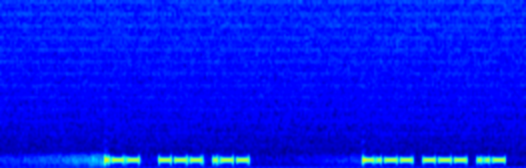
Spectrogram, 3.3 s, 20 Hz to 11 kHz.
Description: Morse code, heard as a keyed tone, about 50 wpm, 600 Hz. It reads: WOW YOU
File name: archived / CRSnet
